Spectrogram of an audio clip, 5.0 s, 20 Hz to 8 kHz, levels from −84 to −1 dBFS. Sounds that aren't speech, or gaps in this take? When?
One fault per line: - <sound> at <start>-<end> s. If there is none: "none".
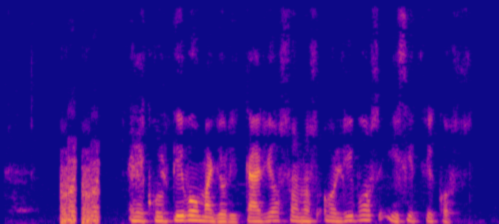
- laugh at 0.6-1.0 s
